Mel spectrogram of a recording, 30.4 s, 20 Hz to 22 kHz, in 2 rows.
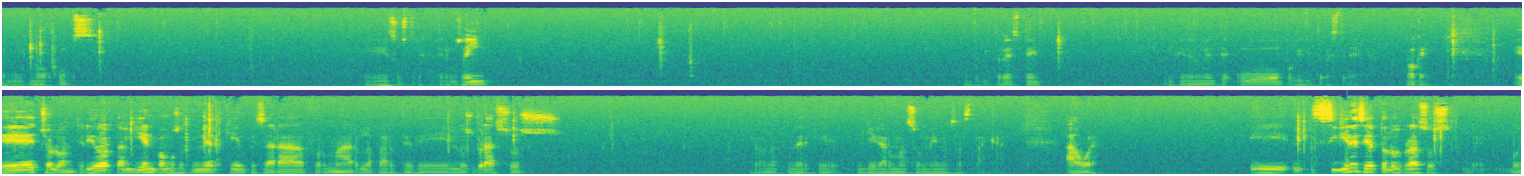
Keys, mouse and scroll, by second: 0.1 shift+right click, 0.6 shift+right click, 1.1 shift+right click, 1.8-2.8 shift+middle drag, 3.0 click, 4.3-4.8 middle drag, 5.3 right click, 6.2 alt+shift+right click, 6.7 alt+shift+right click, 7.6-9.0 drag, 9.3 right click, 9.9 shift+right click, 10.3 shift+right click, 11.0-12.3 shift+drag, 12.4 scroll down 2, 12.8-13.3 middle drag, 13.3 scroll down 2, 13.7-14.5 shift+middle drag, 14.6-15.1 shift+scroll up 3, 15.3 scroll down 2, 15.6-16.3 shift+middle drag, 16.3 alt+shift+Tab, 18.9 alt+Tab, 19.5 shift+click, 20.6 shift+scroll down 1, 21.1 click, 25.9-26.2 scroll up 1, 26.6 scroll down 1, 27.2 alt+Tab, 28.7 alt+Tab.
